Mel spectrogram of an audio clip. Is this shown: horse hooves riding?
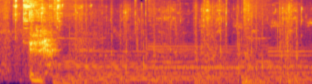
yes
